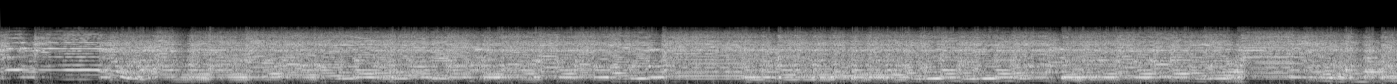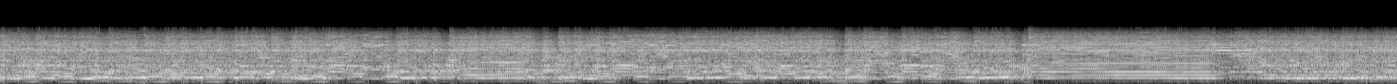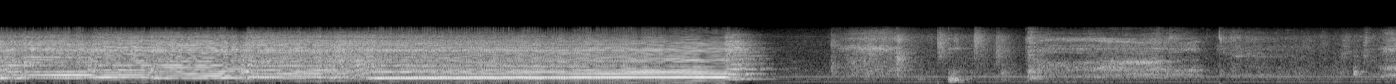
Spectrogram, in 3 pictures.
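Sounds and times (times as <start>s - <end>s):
electric guitar lead: 0.0s - 36.2s.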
